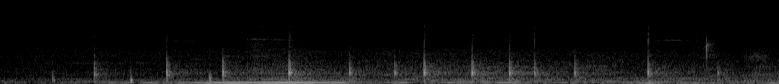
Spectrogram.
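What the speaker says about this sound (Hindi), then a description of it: "डूंगरपुर को मैं नीचे लिख देता हूं एक बार।" Chalk or marker tapping and scraping on a board during a Rajasthan geography lesson, a steady series of short sharp strokes at close range, with a low hum in the room and no talk.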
